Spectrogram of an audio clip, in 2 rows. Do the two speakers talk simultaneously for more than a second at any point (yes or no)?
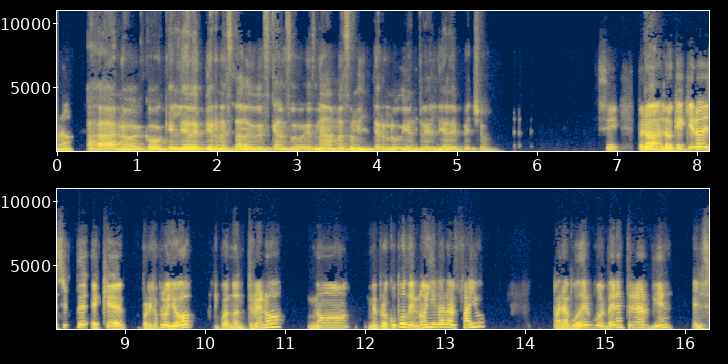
no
